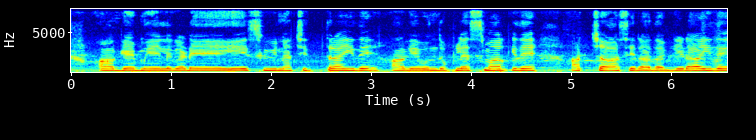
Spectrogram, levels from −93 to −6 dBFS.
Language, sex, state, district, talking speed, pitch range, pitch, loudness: Kannada, female, Karnataka, Bellary, 120 wpm, 220-240 Hz, 225 Hz, -21 LUFS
